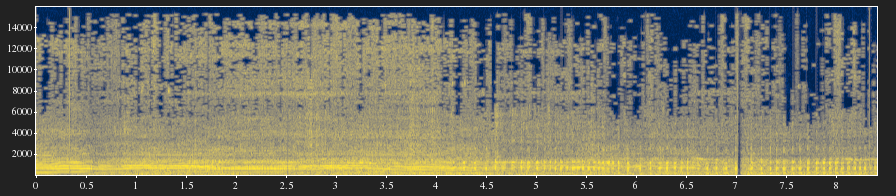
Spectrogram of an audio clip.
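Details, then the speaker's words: 1967 Yamaha YL1 two-stroke motorcycle, barn find revived after sitting over 40 years, normal running under riding load in first gear before shifting to second: steady ringing buzz rising smoothly, no misfire or stumble; goes pretty good. "Yeah, she goes pretty good, doesn't she?"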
